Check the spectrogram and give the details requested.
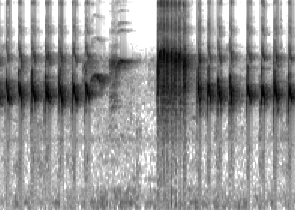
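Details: Green leafbird song of the style called isian kapas tembak: rapid series of bright chirped notes repeated about three per second, a rising whistle, then a harsh buzzy burst before the chirping series resumes.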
